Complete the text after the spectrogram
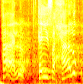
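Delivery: "kaifa haluk" drawn out slowly, each syllable full; slow classical Arabic. Shown as a demonstration. Teacher showing students the eloquent form, slow and high. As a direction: model the formal greeting slowly and carefully.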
